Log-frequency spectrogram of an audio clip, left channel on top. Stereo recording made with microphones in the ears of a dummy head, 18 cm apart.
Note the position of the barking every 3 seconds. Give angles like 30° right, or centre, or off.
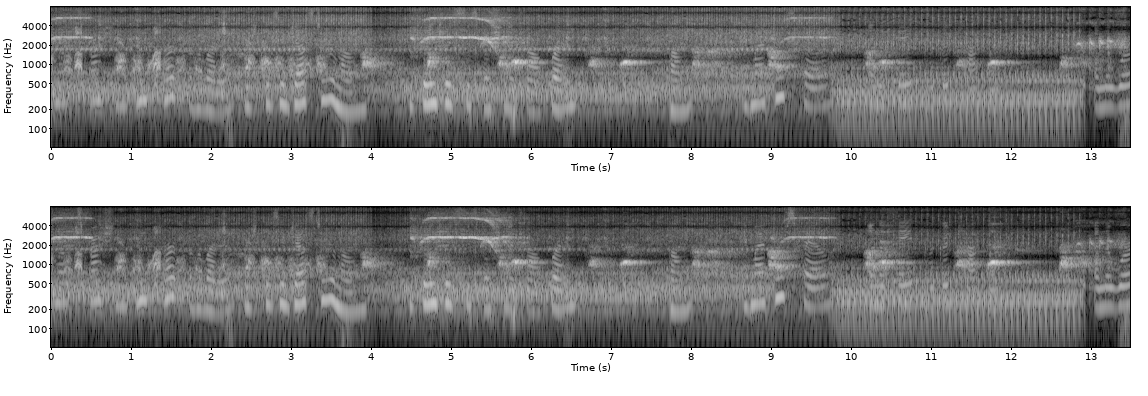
40° left, 40° left, 20° left, 20° right, 40° right.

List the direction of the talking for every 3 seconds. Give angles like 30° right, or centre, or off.
centre, 60° left, 40° left, 10° right, 10° right.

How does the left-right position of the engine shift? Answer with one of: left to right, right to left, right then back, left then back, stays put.
stays put.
